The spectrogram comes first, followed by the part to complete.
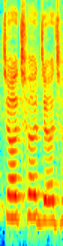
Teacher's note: और स्पर्श संघर्षी में च छ ज झ आते हैं। संघर्ष होता है लेकिन स्पर्श पूरा नहीं होता है, हो होकर हट जाता है।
